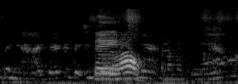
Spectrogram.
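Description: A single short voice-like call about a second in, rising and then falling in pitch, over faint background noise.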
